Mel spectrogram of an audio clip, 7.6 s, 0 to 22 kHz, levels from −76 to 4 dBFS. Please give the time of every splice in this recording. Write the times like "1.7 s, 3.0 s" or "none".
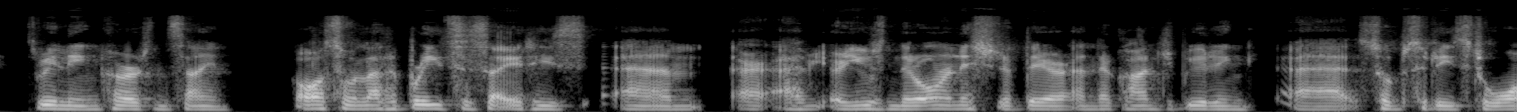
1.4 s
